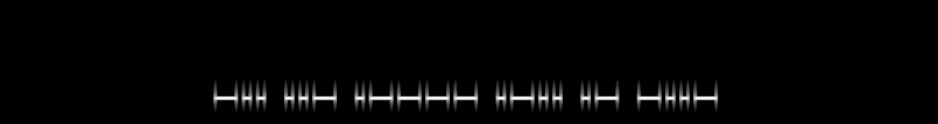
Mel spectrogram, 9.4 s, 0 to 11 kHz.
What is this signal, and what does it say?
Morse code, heard as a keyed tone, about 17 wpm, 700 Hz. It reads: DU1LAX
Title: DXCC-100 Call Signs - 6 Characters - 17wpm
